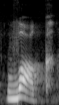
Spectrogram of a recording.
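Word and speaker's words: walk: ए एल के वॉक अब देखें एल इसमें हमने लिखा तो है लेकिन पढ़ने में नहीं है यानी कि लिखने में है पढ़ने में नहीं है एल इसमें साइलेंट लेटर हो गया है इसी हम इसे पढ़ेंगे वक इसी तरह नीचे जाएं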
